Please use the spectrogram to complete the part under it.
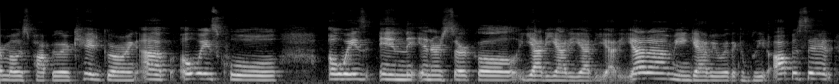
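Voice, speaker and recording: A woman's voice: medium pitch, fairly bright tone. A young woman telling a storytime vlog to her camera, casual and chatty, swearing freely and filling with "um" and "anyways". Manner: casual, profane and chatty, with frequent fillers. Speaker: YouTuber. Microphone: camera mic, talking to camera.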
